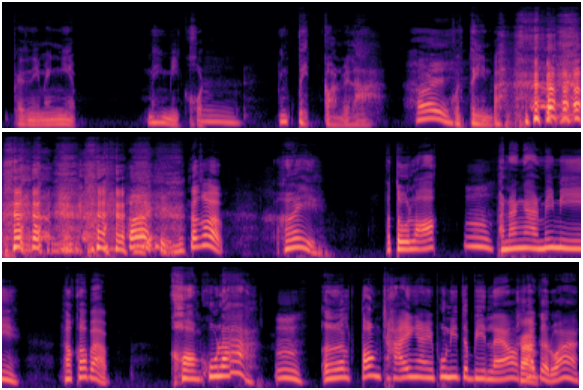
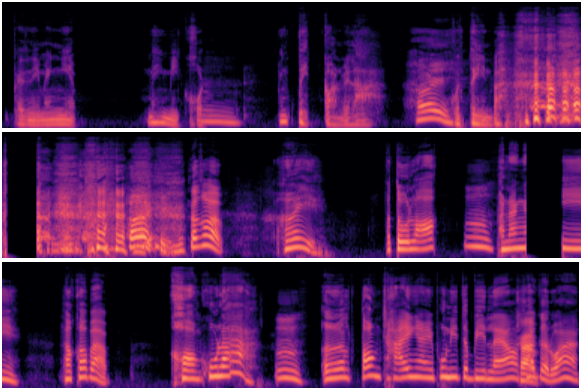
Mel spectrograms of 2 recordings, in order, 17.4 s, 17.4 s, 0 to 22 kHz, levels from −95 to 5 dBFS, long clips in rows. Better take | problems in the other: first | audio cutting out; at 6 s and at 11 s

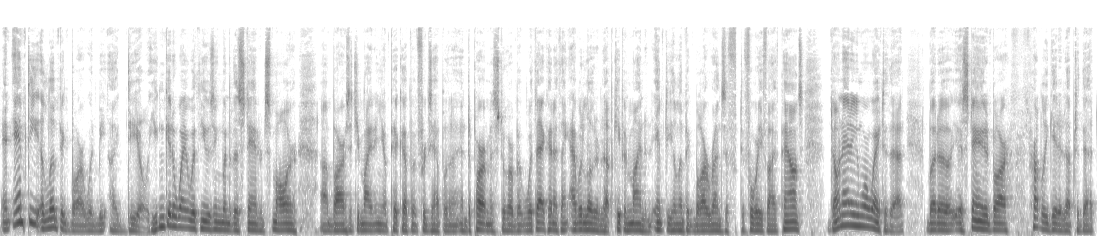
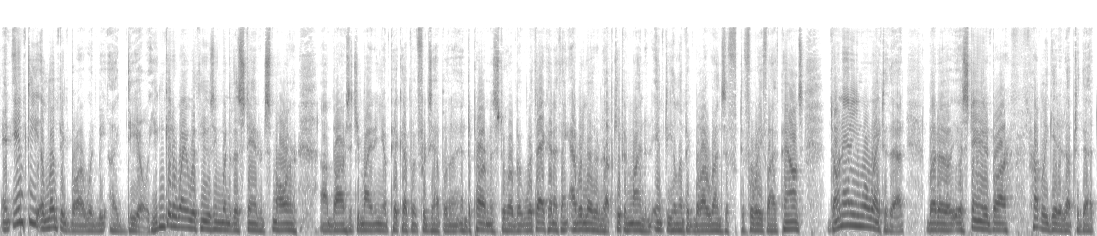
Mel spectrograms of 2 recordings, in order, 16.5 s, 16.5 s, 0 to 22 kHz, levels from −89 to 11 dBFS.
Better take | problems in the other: first | distortion; slight; 10 dB below the speech

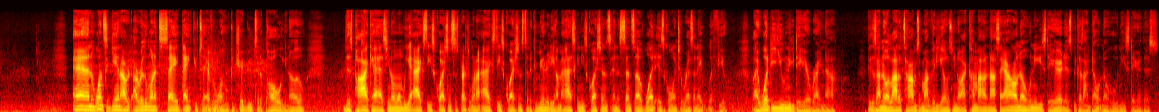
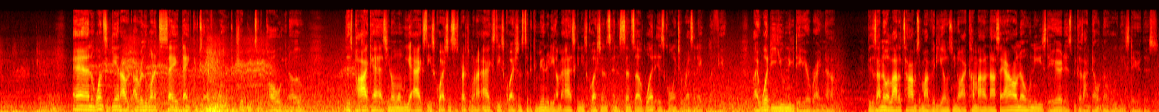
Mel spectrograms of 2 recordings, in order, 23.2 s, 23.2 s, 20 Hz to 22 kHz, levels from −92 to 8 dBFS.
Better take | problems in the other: first | wind in the background; loud; throughout; 7 dB below the speech; faint in the first

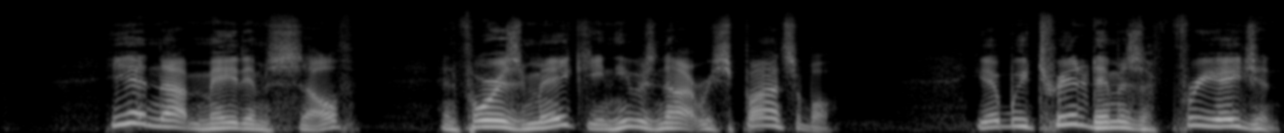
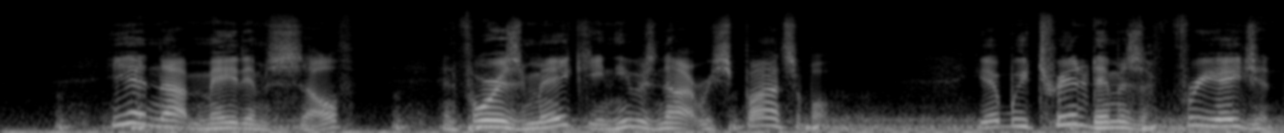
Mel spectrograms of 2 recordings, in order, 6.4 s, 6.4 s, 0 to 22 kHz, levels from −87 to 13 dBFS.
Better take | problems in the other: first | low rumble; noticeable; throughout; 15 dB below the speech

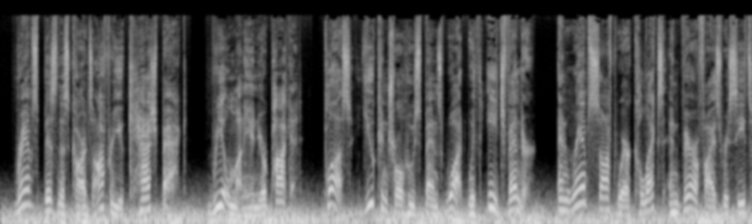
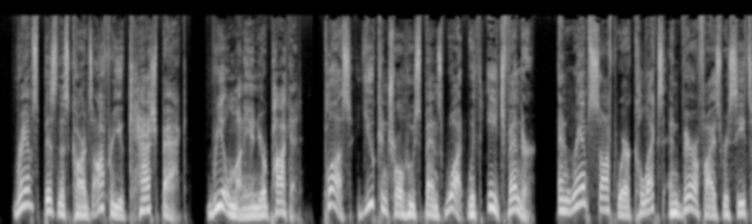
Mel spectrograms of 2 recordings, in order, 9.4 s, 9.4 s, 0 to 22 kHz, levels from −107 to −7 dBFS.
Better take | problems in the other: second | low rumble; noticeable; throughout; 20 dB below the speech

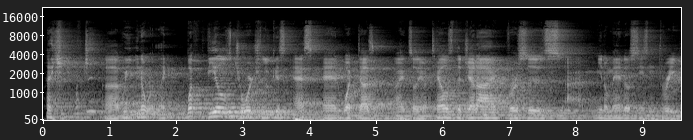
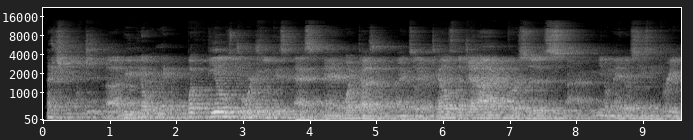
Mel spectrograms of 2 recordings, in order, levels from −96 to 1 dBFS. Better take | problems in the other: first | room echo; strong; dies away in 2.4 s; slight in the first // off-mic speech; far

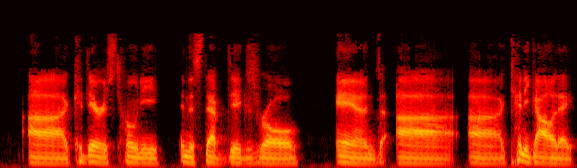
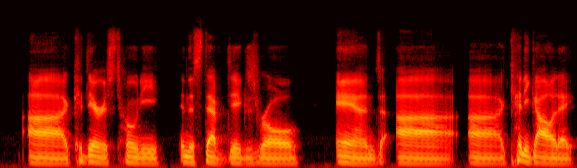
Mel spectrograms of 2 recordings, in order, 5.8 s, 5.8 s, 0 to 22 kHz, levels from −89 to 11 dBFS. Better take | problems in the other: second | garbled, watery; slightly; nothing above 10.5 kHz

